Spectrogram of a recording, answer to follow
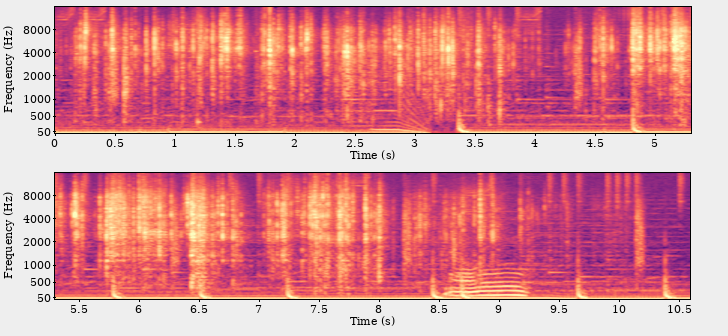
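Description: A foil trading-card booster pack wrapper crinkling and tearing open in gloved hands, with dense crackling that eases off near the end. Background music with a low bass line plays under it.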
